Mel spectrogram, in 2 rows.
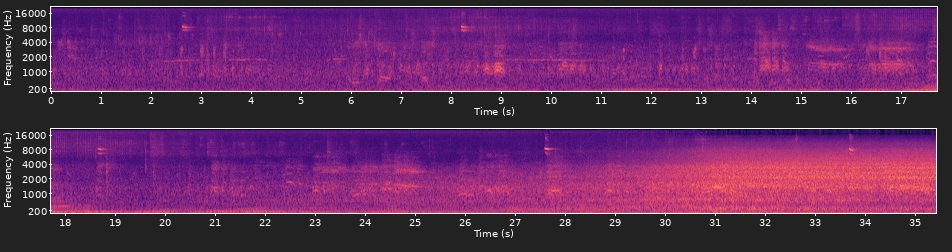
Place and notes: Moorlinse, Sunday afternoon in autumn, many geese gathering at the pond, cyclists and pedestrians passing by, an aircraft, a very loud car at the neary Autobahn, trains and traffic noise
(SD702, Audio Technica BP4025)
Berlin, Germany, 25 October 2020, 15:45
